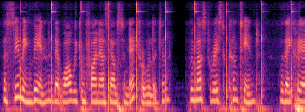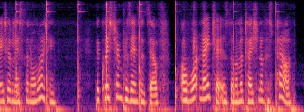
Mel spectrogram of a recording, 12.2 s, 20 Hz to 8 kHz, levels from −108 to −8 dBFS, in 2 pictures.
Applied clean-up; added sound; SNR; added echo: none; Wood; 13 dB; reverberation time 0.4 s.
